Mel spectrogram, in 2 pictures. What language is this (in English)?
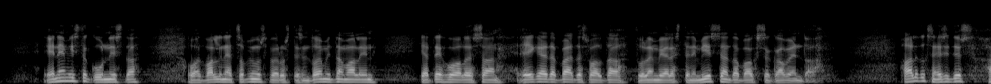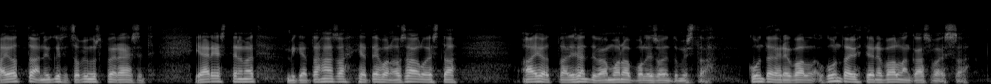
Finnish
